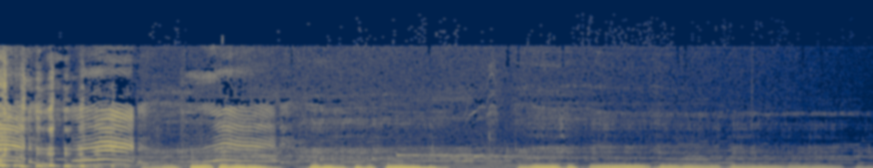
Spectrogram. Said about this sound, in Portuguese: Faça esse bebê parar de chorar, senão eu enlouqueço.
